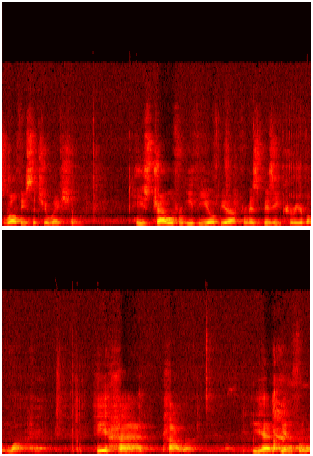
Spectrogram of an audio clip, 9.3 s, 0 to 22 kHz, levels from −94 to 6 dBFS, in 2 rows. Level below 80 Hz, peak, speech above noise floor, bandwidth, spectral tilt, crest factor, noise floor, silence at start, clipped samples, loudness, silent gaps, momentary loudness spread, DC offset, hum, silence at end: under -90 dBFS; -14 dBFS; 27 dB; 16 kHz; -2.5 dB/octave; 18 dB; -59 dBFS; 0 s; under 0.1%; -33 LUFS; none; 23 LU; under 0.1%; none; 0 s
